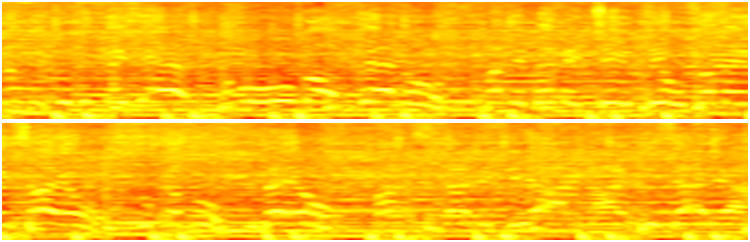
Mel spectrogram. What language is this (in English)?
Portuguese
